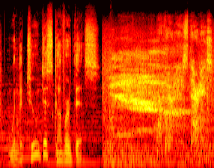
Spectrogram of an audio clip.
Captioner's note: screeching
